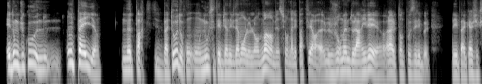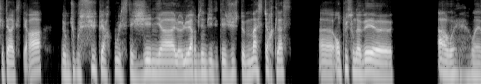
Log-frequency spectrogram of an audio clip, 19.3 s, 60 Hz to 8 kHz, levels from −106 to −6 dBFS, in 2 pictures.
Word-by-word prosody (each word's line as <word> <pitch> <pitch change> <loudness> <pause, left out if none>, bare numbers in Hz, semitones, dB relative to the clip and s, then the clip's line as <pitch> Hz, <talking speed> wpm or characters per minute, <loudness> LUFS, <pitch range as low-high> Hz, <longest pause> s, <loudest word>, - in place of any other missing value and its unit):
Et - - +9
donc 190 0 +6
du 170 - -1
coup, 200 +1 +2
heu, - - +7
n 140 0 0
n 100 -9 -9
on 205 -1 +5
paye 175 - +7 0.5
notre 135 -1 +2
partie - - -1
de - - -9
bateau, 175 - +3
donc - - -1
on 125 - 0
on 125 0 -2
nous, 145 +3 +1
c'était 120 -4 -2
bien 115 +1 0
évidemment 115 +2 +1
le 105 -2 -1
lendemain 105 +9 +3
hein, - - -1
bien 95 0 -5
sûr, 110 +4 -8
on 105 - -7
allait 95 0 -4
pas 105 - -4
faire, 125 +3 0
heu, - - -1
le 110 0 -4
jour 120 +3 -2
même 130 0 +2
de 115 - +1
l'arrivée, 115 +4 +4
heu, 100 - -4
voilà, 120 +3 +2
le 100 - -4
temps 110 - -6
de 100 - -12
poser 110 +1 -6
les 105 - -1
ba 95 - -7 0.5
les 110 -1 0
bagages 105 +2 0
et 100 - -11
cetera 105 - -1
et 100 - -10
cetera, 125 +6 -1 0.4
donc 110 -3 -5
du 105 - -10
coup 115 - -10
super 130 -1 -5
cool, 125 -3 -6
c'était 110 +3 -9
génial, 115 +2 0
heu, 105 - -1
le 115 +2 0
Airbnb 115 -1 -1
il 115 -3 -8
était 110 +5 -6
juste 115 +3 -10
masterclass. 120 +2 -2 0.7
Heu, 110 0 -2
en 130 - 0
plus 135 +4 -7
on 120 - -3
avait 120 +2 +4
heu 105 -3 +4 0.9
ah 115 -3 +1
ouais, 110 +1 -4 0.3
ouais 105 -1 -6
115 Hz, 225 wpm, -26 LUFS, 105-125 Hz, 0.9 s, Et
